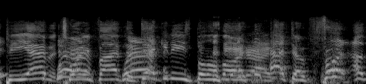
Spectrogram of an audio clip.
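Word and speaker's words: Dodecanese: Decantis, Docantis Boulevard. What is the actual physical address of Tropics Tarpon Springs? 25 Docantis Boulevard, Tarpon Springs, January 20th at 6 o'clock. Dan, did he pronounce it right? It's Dodocanes.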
